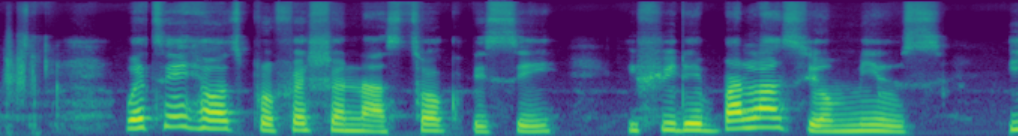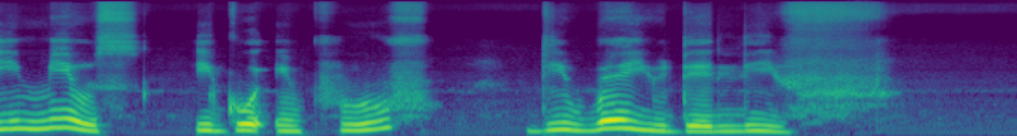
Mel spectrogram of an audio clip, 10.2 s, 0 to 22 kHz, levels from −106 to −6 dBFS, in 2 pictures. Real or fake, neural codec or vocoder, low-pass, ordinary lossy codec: fake; autoencoder, 48 kHz, 128 numbers a frame, DAC-VAE, trained on Japanese speech; none; none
